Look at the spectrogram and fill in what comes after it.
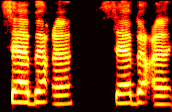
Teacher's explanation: عین کو زیادہ لمبا نہیں کھینچنا کہ الف کا اضافہ نہیں کر دینا ، سماوات، سماوات، ہم یہاں رکے نا، اچھا میم کو الف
